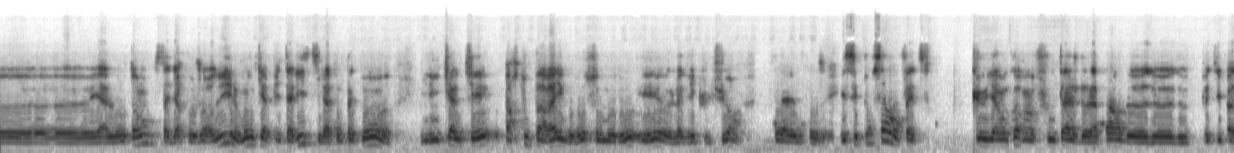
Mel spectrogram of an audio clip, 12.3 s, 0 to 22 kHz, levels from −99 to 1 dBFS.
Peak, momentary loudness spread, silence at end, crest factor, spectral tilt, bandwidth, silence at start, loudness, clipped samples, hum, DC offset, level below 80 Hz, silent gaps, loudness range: -4 dBFS; 8 LU; 0 s; 20 dB; -2 dB/octave; 12 kHz; 0 s; -23 LUFS; under 0.1%; none; under 0.1%; -66 dBFS; none; 2 LU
